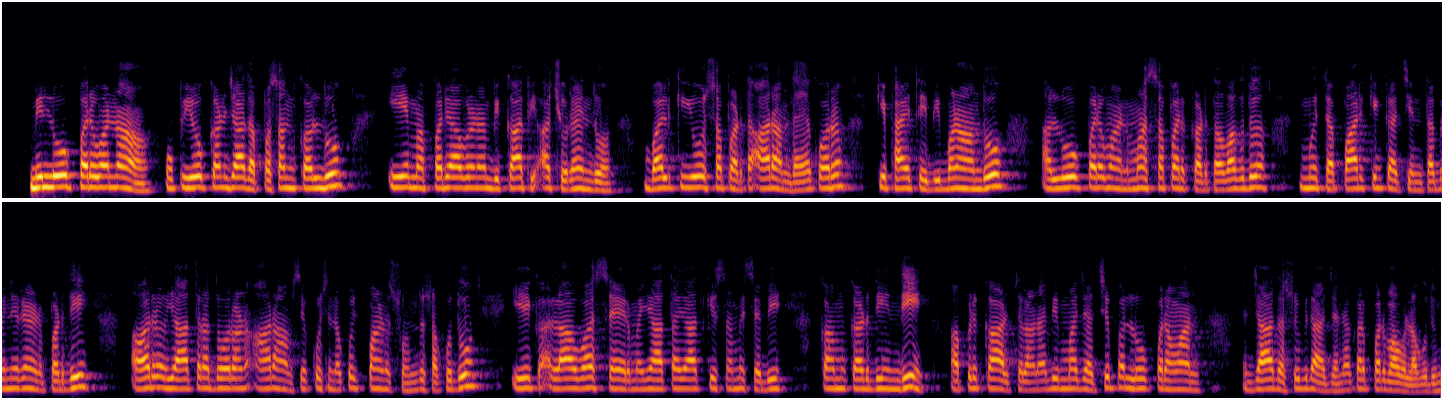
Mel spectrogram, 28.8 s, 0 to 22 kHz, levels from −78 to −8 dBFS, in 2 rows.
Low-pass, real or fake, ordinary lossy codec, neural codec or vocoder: 7.2 kHz; real; none; none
